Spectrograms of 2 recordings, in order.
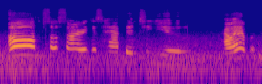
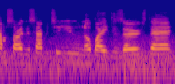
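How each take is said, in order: First: Higher, louder, slow fake-sorry "Oh, I'm so sorry"; syrupy insincere sorry, drawn out and loud; mock sweet apology. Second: Said in the usual way. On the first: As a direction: sneer the apology in a sugary mock voice. Quoting the supervisor's email.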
